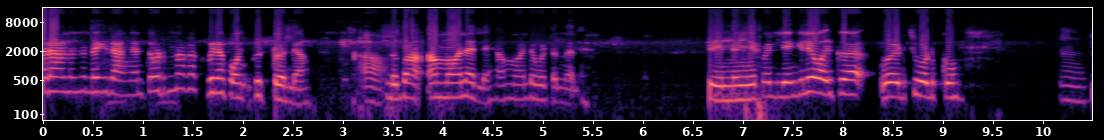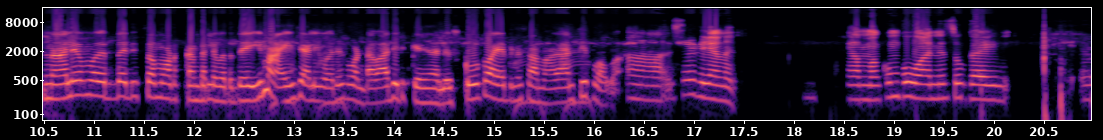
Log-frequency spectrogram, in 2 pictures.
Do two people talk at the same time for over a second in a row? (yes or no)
no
